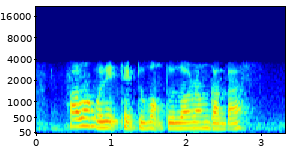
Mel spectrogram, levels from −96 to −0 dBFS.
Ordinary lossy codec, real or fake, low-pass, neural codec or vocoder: AAC, 24 kbps; fake; 3.6 kHz; vocoder, 22.05 kHz, 80 mel bands, HiFi-GAN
